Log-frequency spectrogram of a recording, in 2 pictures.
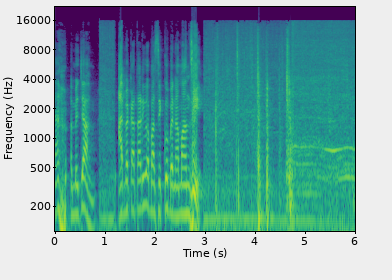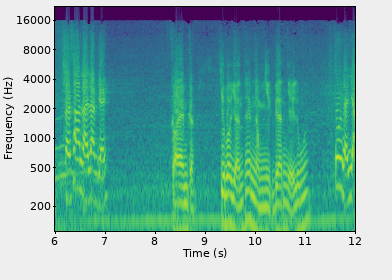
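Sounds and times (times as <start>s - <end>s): knuckles knocking on car window: 3.2s - 4.6s
power window motor whining: 4.5s - 7.0s.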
